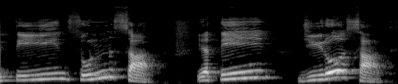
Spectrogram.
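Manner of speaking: तीन, शून्य, सात slow and separate; digit by digit. Shown as a demonstration. Teacher showing the right decimal reading, तीन शून्य सात digit by digit. अंकवार पढ़ेंगे.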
